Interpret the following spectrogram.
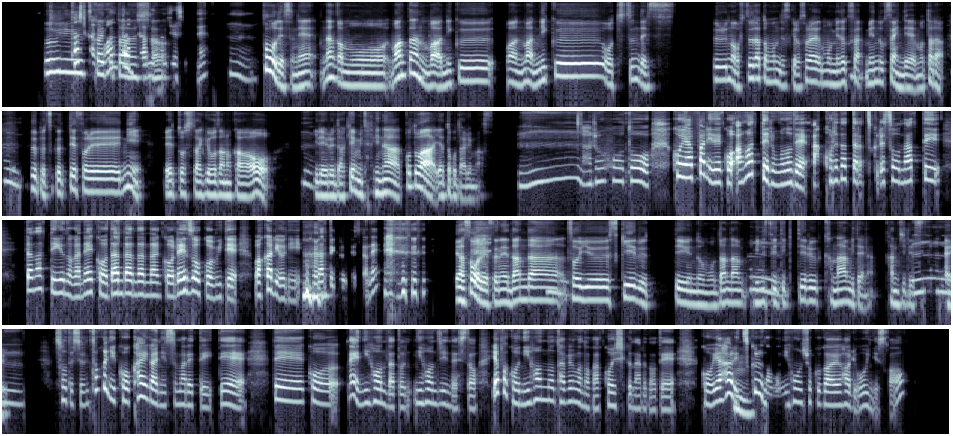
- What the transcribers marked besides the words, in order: tapping; other background noise; laugh
- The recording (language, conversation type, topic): Japanese, podcast, 普段、食事の献立はどのように決めていますか？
